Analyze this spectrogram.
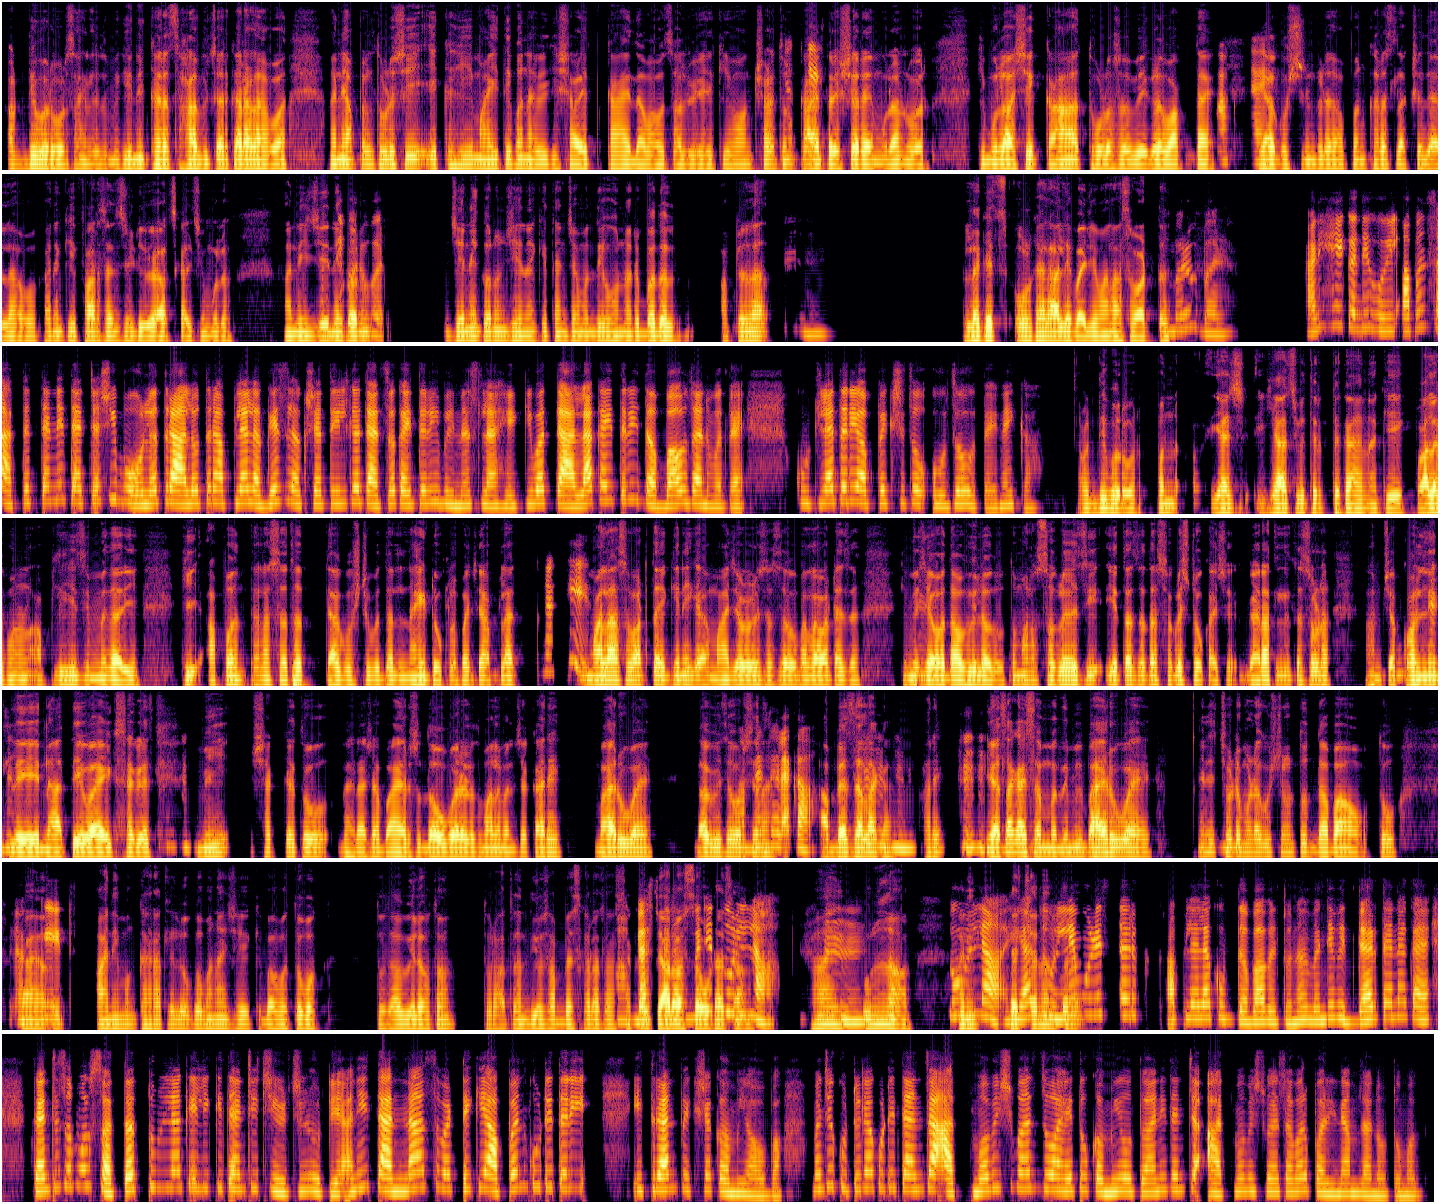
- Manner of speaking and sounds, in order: tapping; other noise; laughing while speaking: "कॉलनीतले, नातेवाईक"; chuckle; surprised: "अरे!"
- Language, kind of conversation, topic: Marathi, podcast, शालेय दबावामुळे मुलांच्या मानसिक आरोग्यावर कितपत परिणाम होतो?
